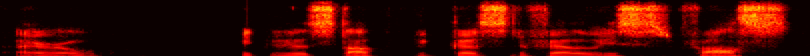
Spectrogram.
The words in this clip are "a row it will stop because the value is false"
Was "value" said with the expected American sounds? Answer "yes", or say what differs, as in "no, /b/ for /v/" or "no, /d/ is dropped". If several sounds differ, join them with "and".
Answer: no, /f/ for /v/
